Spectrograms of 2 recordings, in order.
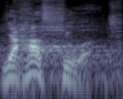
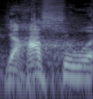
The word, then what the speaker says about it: Joshua: Minister Joshua me that there's no J's in the Hebrew language Joshua is pronounced yahoshua that's right yahoshua in English is Jesus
